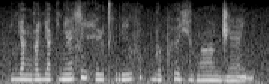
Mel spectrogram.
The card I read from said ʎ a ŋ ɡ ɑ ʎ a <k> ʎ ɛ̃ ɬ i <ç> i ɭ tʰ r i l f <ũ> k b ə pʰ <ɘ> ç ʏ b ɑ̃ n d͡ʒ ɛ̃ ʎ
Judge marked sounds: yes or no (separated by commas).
yes, no, no, yes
